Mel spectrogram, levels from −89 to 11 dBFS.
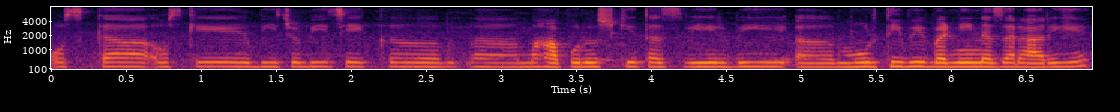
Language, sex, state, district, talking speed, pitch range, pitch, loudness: Hindi, female, Bihar, West Champaran, 155 wpm, 195-200 Hz, 195 Hz, -20 LUFS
